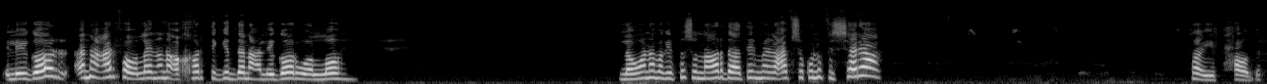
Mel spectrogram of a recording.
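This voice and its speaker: A woman's voice: sits high, no echo, lightly acted. A woman playing a composed Egyptian young woman. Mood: pleading. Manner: pleading at first, then calm and self-assured. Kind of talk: web sketch acting.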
